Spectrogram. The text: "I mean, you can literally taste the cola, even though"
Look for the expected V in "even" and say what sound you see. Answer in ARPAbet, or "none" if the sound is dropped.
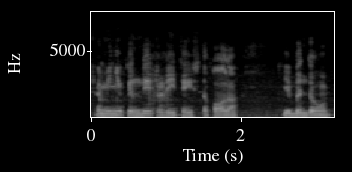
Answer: B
